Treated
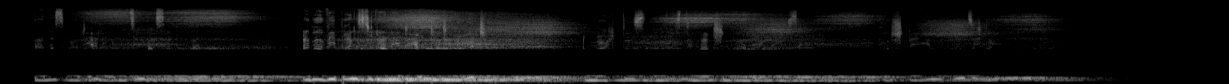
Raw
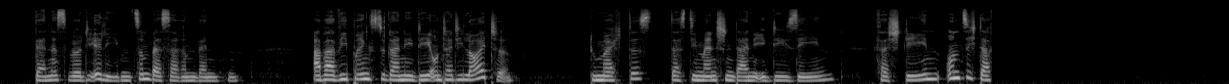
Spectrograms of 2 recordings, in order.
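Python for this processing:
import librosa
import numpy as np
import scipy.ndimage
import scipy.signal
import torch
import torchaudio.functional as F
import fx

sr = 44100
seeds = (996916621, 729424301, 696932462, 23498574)

y = fx.doppler_pass(x, sr, speed_mps=12, closest_m=3.9, pass_at_s=3.92)
y = scipy.signal.sosfilt(scipy.signal.butter(2, 180.0, 'highpass', fs=sr, output='sos'), y)
y = fx.rider(y, sr, range_db=4, speed_s=0.5)
y = fx.brickwall_bandstop(y, sr, low_hz=360.0, high_hz=2000.0)
y = fx.band_shelf(y, sr, hz=1200.0, db=-10.5, octaves=1.3)
y = fx.rev_bloom(y, sr, seeds[0], attack_ms=660, drr_db=0.0)
y = y * librosa.db_to_amplitude(8.5)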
